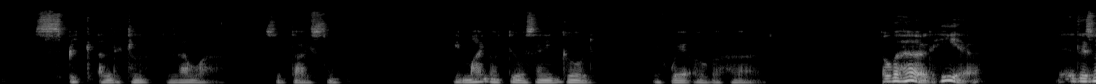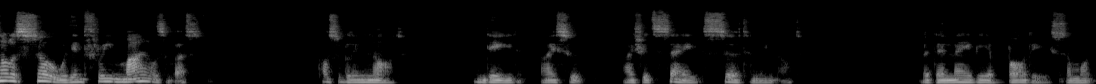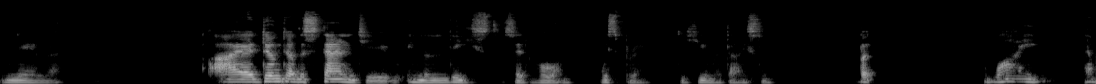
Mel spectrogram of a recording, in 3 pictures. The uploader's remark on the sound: This is the audio extracted from the edited version of my live reading of the Shining Pyramid by Arthur Machen. All the audio is there (some of the live cut out). There are two microphones in this: the streamed version which is compressed and a little fuzzy and the camera microphone which is tinny.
